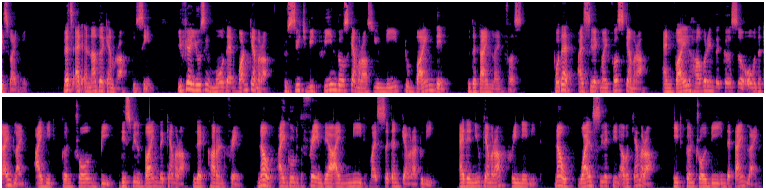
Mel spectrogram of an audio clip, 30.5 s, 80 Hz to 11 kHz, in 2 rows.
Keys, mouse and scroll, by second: 0.8 click, 1.7 KP_0, 10.0-11.9 drag, 15.0-17.1 drag, 16.3 ctrl+b, 18.4-20.4 drag, 24.8 shift+a, 25.4 F2.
